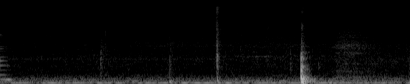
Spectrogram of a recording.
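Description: Tarot cards being handled: a few faint clicks of the cards and one sharp tap about three seconds in, over a low steady hum.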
